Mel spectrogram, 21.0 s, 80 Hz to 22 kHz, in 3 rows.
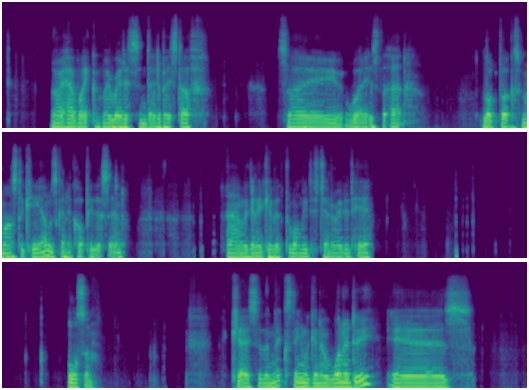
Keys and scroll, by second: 0.0-0.3 typing, 2.7 Escape, 3.0 typing, 4.9 typing, 9.0 super+c, 9.8 super+v, 11.5 super+c, 12.6 Escape, 13.5 super+v, 13.8 super+s.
